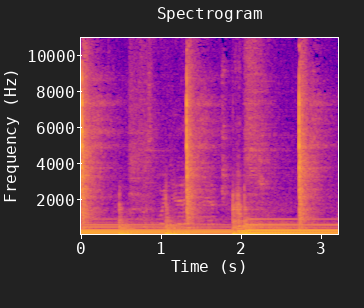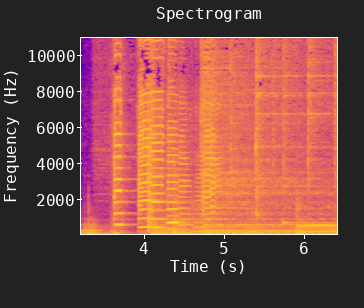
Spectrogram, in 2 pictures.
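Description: Small jazz band playing a slow tune: plucked double bass notes under held keyboard chords. An alto saxophone comes in just past halfway, with cymbals from the drum kit.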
